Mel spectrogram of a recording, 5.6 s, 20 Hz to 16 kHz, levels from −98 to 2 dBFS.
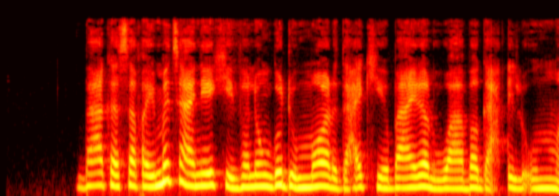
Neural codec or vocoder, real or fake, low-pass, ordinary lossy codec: codec, 24 kHz, 0.9 kbps, WavTokenizer, medium speech release version 2; fake; 10.8 kHz; none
